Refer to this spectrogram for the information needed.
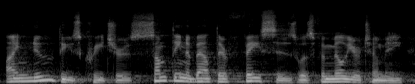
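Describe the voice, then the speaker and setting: A man playing a self-doubting robot who narrates his story in a reflective, measured way in a radio drama. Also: medium pitch, lively intonation, darkish tone, close to an everyday voice. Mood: grave, astonished. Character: self-doubting male robot recounting his own downfall. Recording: long reverberant hall sound.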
